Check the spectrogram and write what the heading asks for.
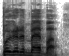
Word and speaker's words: Buca di Beppo: Buca di Beppo.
